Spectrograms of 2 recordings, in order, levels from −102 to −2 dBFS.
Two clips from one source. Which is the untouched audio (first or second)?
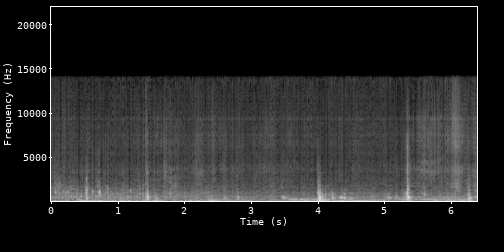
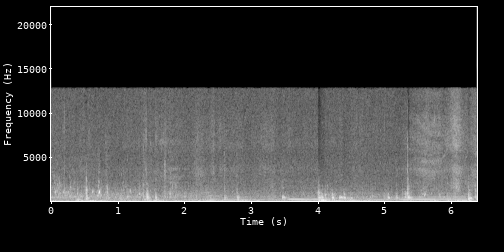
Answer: second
